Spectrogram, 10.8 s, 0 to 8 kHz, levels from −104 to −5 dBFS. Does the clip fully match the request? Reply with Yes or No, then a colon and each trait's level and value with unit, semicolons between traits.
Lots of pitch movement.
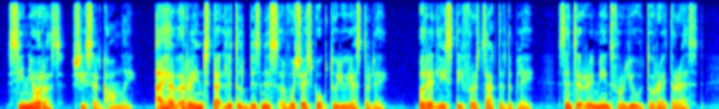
No: average, 3.3 semitones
